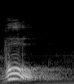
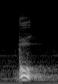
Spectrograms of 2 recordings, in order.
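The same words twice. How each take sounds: First: The vowel is said long and drawn out. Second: The vowel is said short and clipped. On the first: The speaker calls it wrong. "tidak terlalu panjang, bukan mengatakan" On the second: The speaker calls it right. "Ini dikatakan the short vowel"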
